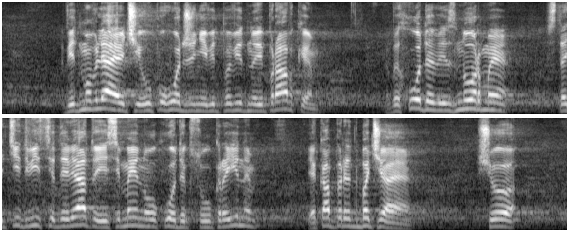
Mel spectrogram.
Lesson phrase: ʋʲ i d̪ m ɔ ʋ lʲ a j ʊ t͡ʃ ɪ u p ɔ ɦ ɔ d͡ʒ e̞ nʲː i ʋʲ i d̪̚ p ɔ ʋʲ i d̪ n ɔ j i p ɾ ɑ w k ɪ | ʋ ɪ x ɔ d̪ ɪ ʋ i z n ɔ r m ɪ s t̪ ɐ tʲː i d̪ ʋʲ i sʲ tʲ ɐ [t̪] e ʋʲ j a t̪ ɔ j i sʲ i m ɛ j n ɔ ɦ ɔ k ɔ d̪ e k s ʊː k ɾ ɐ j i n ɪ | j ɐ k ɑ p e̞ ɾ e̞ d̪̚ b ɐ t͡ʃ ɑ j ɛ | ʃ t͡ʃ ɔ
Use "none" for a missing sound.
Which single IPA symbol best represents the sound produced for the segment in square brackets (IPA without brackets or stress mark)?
d̪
